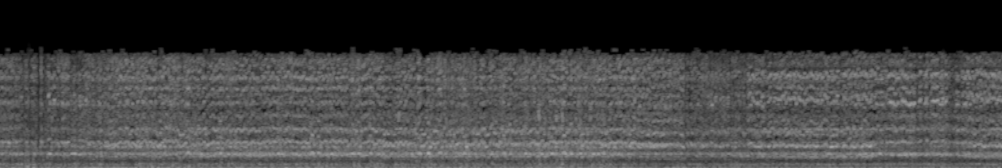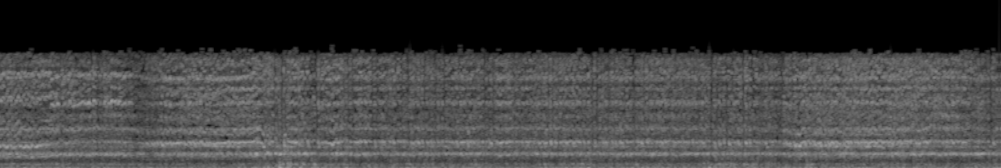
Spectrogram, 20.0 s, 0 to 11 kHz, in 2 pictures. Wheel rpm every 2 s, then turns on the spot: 210, 200, 190, 210, 220, 220, 230, 230, 230, 220.
none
